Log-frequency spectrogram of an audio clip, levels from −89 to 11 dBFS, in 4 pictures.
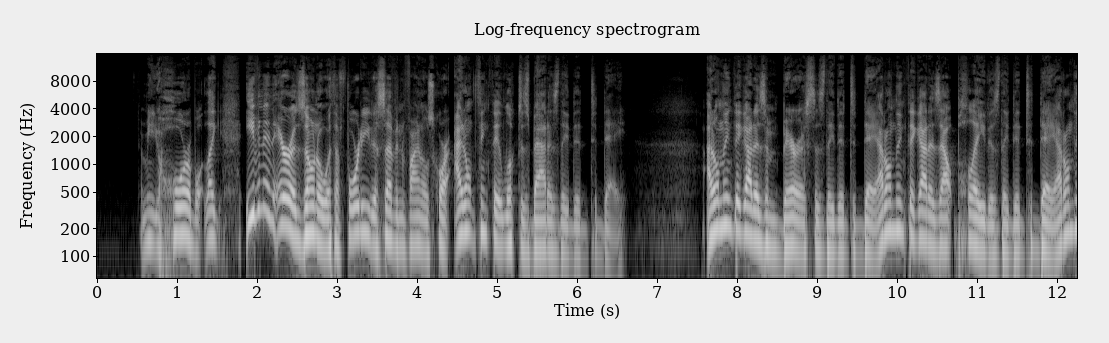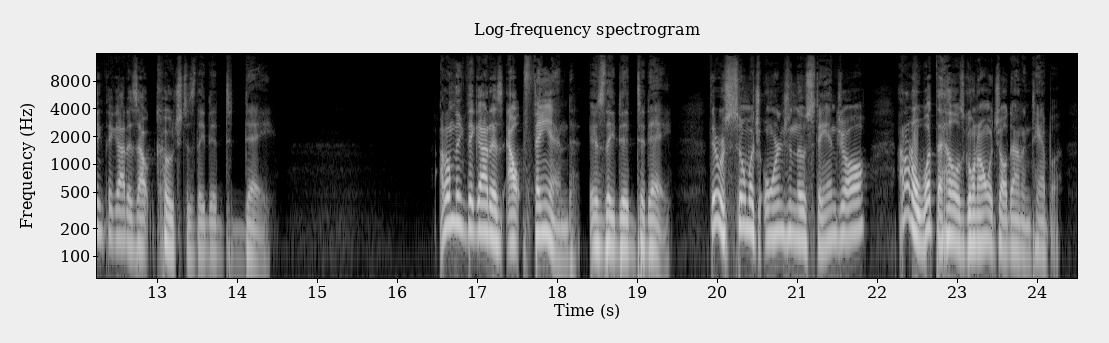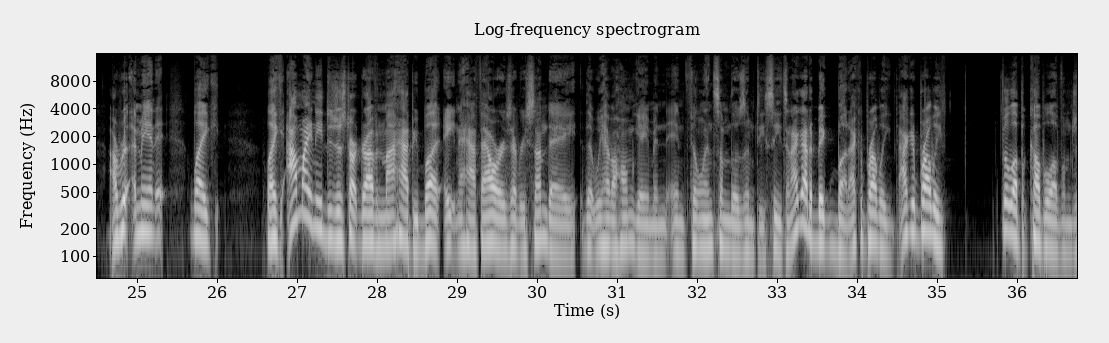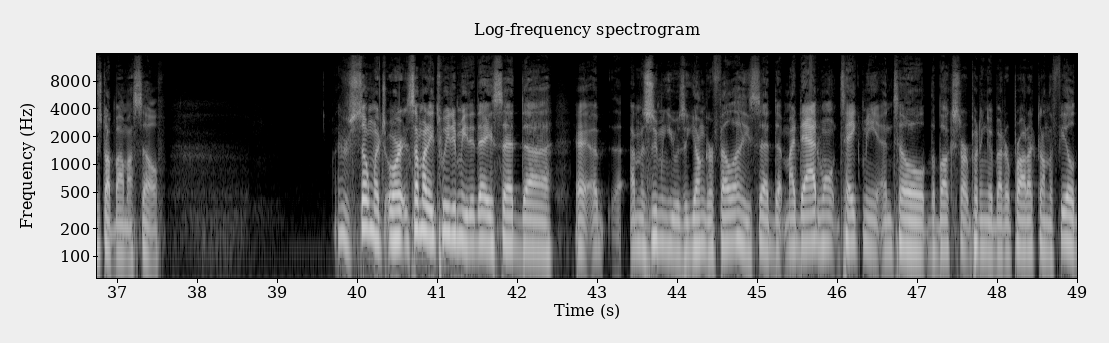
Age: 30-49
